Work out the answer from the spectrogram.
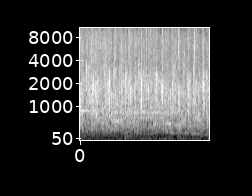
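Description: A Now Church audience claps in welcome for a pastor: steady, dense applause from many hands, fairly soft and even throughout.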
